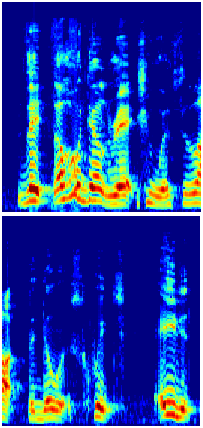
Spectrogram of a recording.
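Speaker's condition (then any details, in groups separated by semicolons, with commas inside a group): Cerebral palsy; from birth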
